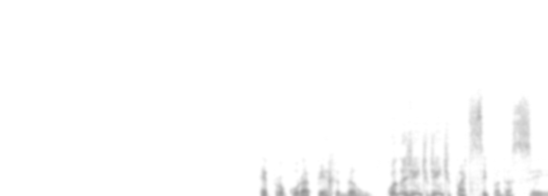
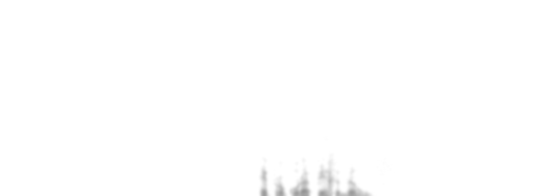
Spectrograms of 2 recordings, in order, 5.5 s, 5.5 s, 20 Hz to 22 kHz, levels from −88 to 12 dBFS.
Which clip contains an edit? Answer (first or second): first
